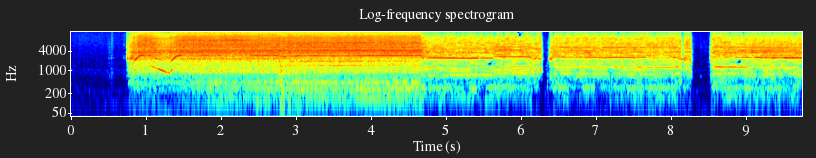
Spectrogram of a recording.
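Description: Cordless drill driving a 19 mm hole saw through the caravan floor: the motor spins up under a second in and cuts steadily with a high whine, easing off twice briefly in the second half as the saw bites through.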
